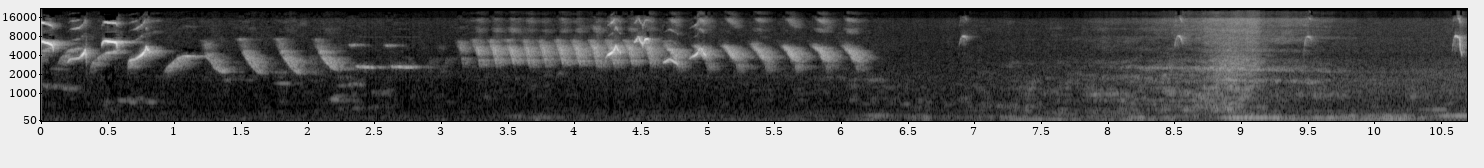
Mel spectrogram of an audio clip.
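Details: Glatik batu, the cinereous tit, in energetic gacor song: quick high chirps and downslurred whistles, then a long rapid buzzy trill of repeated notes; afterwards only low rumbling noise and a soft broad rushing sound.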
